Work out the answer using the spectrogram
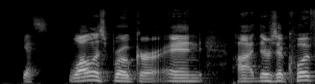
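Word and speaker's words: Broecker: climate scientist wallace broker is that how you pronounce his name yes wallace broker and uh there's a quote from him that's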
